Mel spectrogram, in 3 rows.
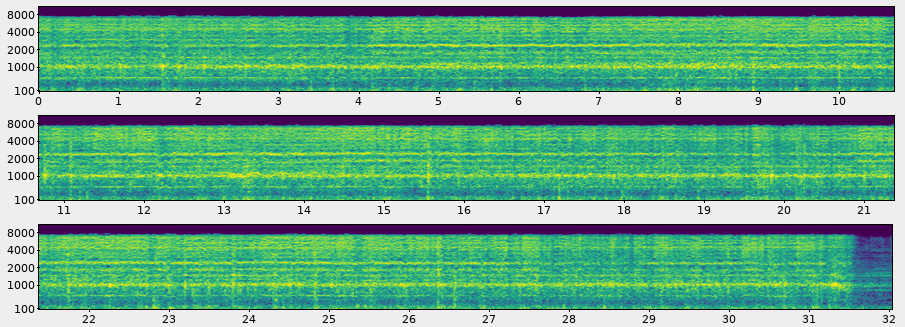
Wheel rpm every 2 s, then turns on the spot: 160, 160, 160, 160, 150, 160, 160, 160, 160, 160, 160, 160, 160, 160, 160, 120.
none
